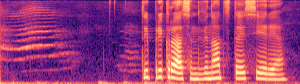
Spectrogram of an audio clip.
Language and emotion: Russian, neutral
